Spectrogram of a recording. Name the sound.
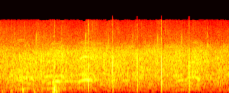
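audience clapping hands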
